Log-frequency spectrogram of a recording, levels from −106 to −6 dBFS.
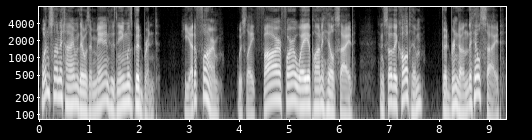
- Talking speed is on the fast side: Yes, fast, 225 wpm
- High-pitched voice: No, medium, 140 Hz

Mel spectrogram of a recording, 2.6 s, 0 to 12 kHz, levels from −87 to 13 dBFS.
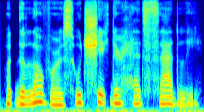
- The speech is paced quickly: No, average, 190 wpm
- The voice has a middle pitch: Yes, medium, 180 Hz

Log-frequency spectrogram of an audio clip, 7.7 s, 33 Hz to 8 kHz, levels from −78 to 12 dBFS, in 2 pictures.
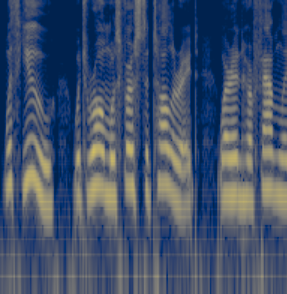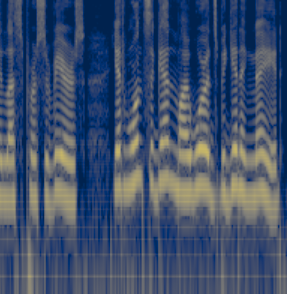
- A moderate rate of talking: Yes, average, 155 wpm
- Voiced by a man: No, female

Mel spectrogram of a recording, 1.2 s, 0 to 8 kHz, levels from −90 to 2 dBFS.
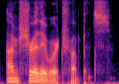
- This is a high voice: No, very low, 90 Hz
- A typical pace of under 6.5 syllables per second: No, 6.9 syllables/s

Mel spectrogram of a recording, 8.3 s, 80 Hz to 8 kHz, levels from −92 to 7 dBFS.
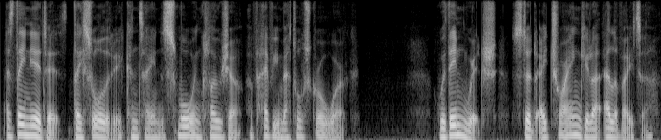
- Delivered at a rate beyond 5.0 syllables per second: Yes, 5.4 syllables/s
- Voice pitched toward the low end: Yes, low, 130 Hz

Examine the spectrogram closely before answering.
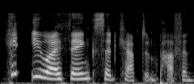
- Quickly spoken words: Yes, fast, 215 wpm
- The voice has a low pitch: No, very high, 265 Hz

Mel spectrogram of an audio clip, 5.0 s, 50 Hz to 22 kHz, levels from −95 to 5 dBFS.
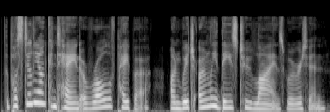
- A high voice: Yes, high, 225 Hz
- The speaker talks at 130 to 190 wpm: Yes, average, 180 wpm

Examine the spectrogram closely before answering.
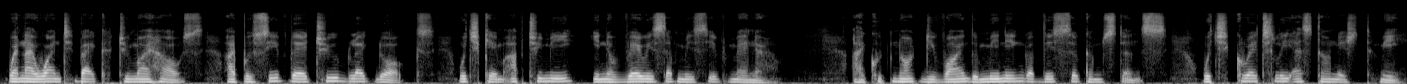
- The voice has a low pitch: Yes, low, 120 Hz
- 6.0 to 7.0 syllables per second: No, 4.6 syllables/s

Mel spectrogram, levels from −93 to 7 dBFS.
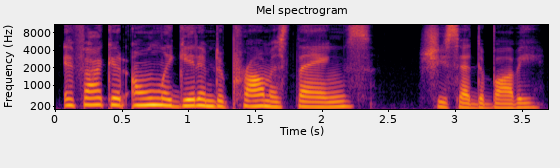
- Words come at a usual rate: No, fast, 210 wpm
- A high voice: Yes, high, 200 Hz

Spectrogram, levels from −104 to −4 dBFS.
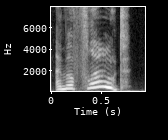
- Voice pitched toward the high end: Yes, very high, 375 Hz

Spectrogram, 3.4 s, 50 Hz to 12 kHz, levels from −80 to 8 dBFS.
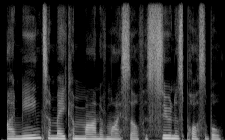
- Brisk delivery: Yes, fast, 215 wpm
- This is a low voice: No, high, 195 Hz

